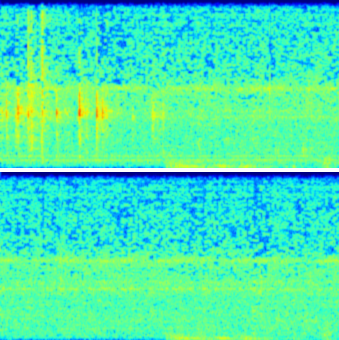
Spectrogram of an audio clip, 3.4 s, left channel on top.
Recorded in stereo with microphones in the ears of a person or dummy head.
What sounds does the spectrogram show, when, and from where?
1.6 s running footsteps: 65° left (ahead or behind), 7.5 m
